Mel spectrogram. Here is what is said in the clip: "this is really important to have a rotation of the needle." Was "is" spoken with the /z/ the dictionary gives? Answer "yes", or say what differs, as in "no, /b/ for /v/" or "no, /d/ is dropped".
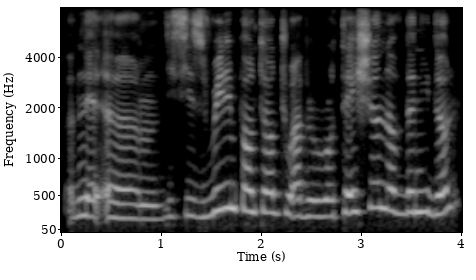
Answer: yes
